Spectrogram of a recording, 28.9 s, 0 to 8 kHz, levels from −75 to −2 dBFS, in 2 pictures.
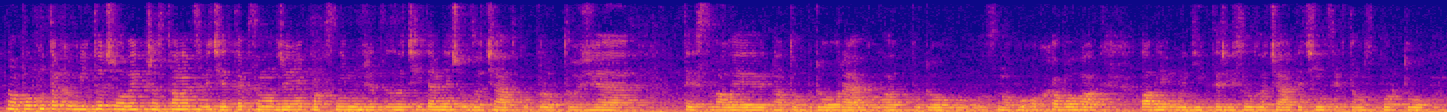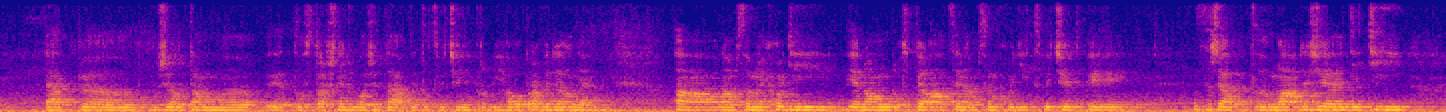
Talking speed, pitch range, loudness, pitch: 130 wpm, 185-200 Hz, -15 LUFS, 190 Hz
